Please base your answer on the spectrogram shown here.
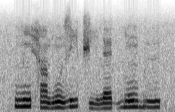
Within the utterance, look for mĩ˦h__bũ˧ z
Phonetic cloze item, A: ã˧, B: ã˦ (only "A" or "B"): A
